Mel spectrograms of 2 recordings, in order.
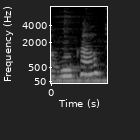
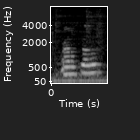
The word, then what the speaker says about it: Roku: I have, actually, a Ruko. Is that how you say it? I have no idea. Roku?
